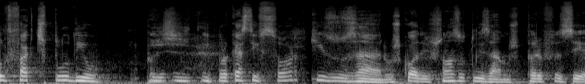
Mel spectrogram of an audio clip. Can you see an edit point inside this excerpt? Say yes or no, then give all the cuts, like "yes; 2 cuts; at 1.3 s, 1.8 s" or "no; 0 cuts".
yes; 1 cut; at 3.1 s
